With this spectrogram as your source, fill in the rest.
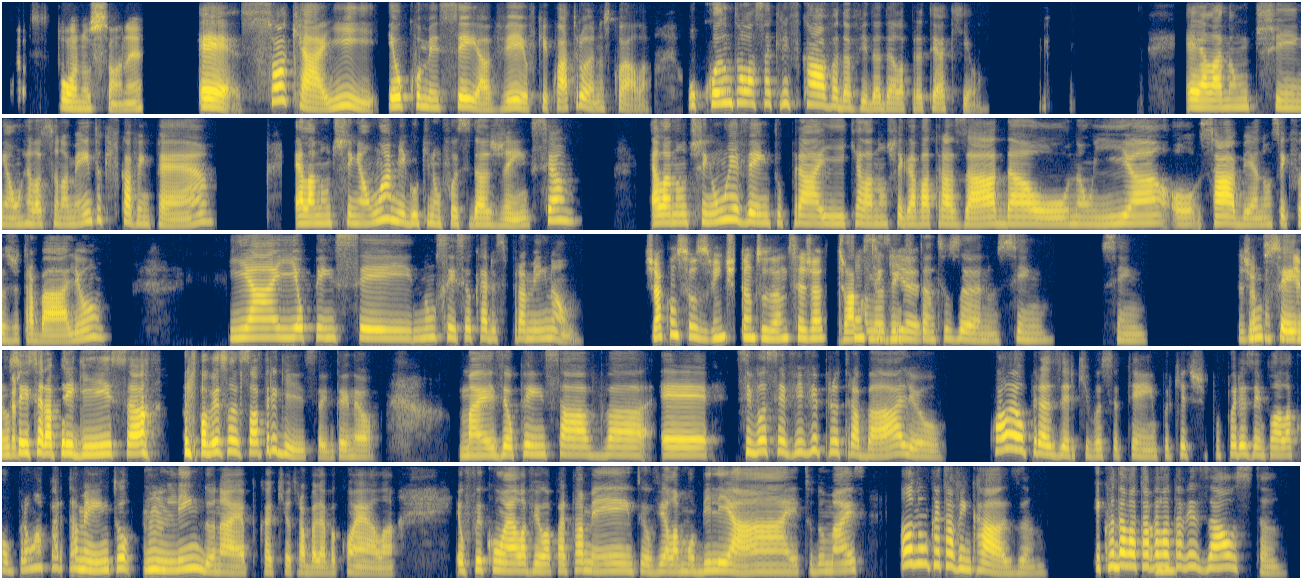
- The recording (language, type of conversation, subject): Portuguese, podcast, Como você concilia trabalho e propósito?
- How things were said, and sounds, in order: unintelligible speech; tapping; chuckle; other background noise; throat clearing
